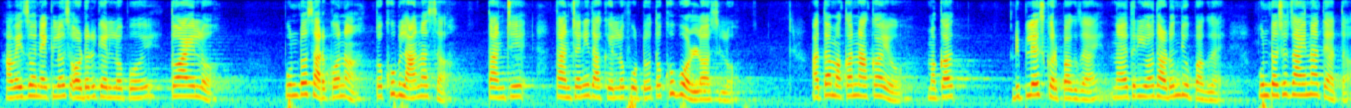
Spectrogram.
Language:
Konkani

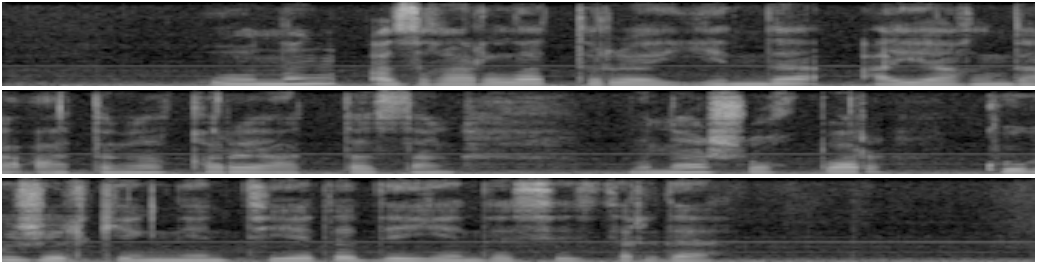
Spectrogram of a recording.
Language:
Kazakh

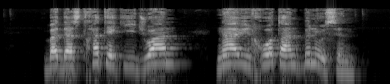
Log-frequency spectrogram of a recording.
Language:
Central Kurdish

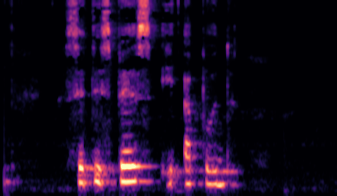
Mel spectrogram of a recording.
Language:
French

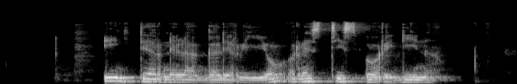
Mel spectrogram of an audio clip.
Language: Esperanto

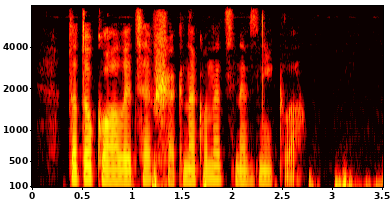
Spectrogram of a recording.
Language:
Czech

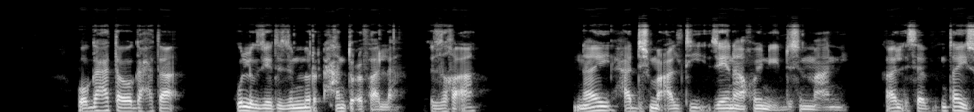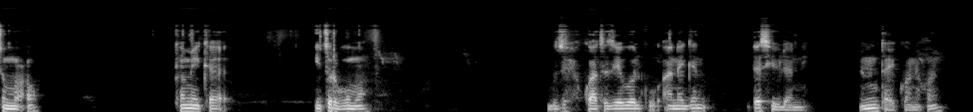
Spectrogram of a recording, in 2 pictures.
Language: Tigrinya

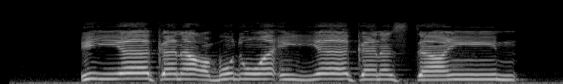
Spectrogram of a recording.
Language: Arabic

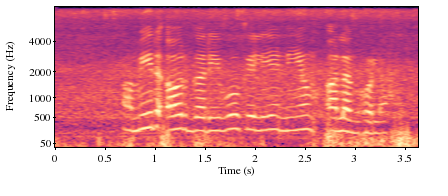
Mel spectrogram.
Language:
Bhojpuri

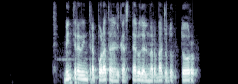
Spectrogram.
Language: Italian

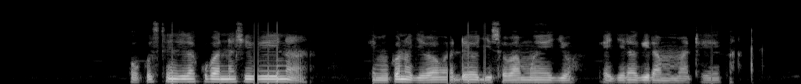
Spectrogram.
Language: Ganda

